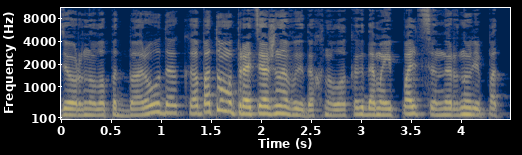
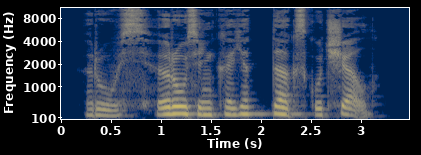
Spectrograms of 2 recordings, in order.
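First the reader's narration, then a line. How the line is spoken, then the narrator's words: Whispering between kisses. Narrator (Russian): шептал я между поцелуями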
